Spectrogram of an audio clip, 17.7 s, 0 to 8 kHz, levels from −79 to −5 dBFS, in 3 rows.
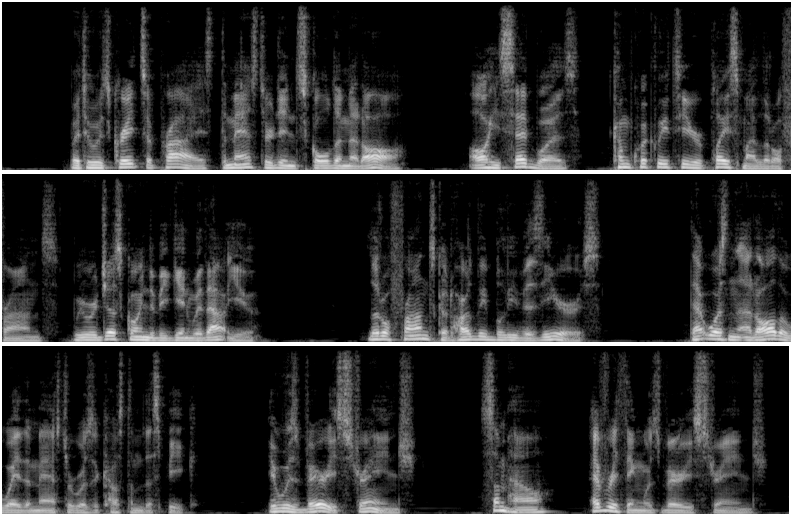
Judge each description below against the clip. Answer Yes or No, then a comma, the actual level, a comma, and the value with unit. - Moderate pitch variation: No, wide, 7.1 semitones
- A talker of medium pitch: No, low, 120 Hz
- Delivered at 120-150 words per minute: No, average, 200 wpm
